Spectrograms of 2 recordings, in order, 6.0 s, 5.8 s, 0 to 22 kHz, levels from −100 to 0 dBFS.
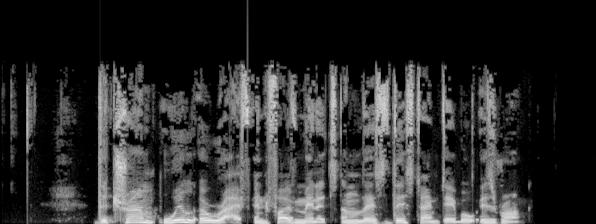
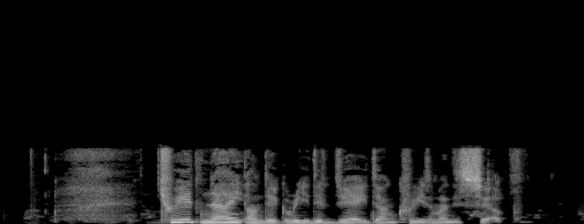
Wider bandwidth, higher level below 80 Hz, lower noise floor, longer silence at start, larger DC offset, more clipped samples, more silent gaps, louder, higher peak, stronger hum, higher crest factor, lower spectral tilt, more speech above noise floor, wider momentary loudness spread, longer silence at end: first, 16 kHz vs 7.8 kHz; first, -56 dBFS vs -84 dBFS; first, -86 dBFS vs -60 dBFS; second, 0.25 s vs 0.7 s; neither; neither; neither; first, -14 LUFS vs -34 LUFS; first, 0 dBFS vs -16 dBFS; neither; about the same, 16 dB vs 20 dB; about the same, -4 dB/octave vs -4 dB/octave; first, 72 dB vs 26 dB; second, 8 LU vs 18 LU; about the same, 0.75 s vs 0.65 s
